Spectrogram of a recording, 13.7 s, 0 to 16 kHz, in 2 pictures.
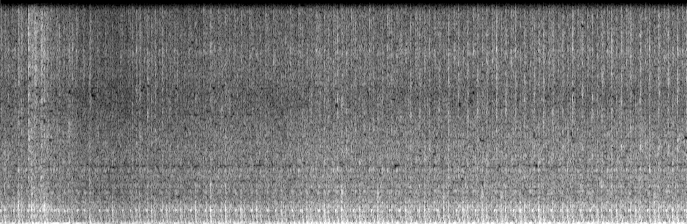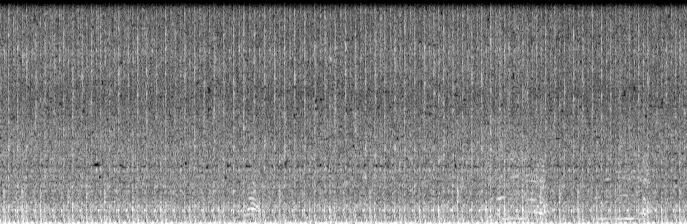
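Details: Freshly rebuilt K750 twin on first start-up, after a minor ignition fault stopped an earlier attempt: even, steady putter at idle, both cylinders firing regularly with no misses and heating equally; normal healthy idle.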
